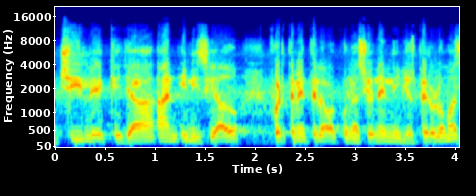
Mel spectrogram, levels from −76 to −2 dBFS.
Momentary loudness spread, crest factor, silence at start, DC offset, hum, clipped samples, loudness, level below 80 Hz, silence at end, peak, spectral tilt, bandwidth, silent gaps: 5 LU; 16 dB; 0 s; under 0.1%; none; under 0.1%; -19 LUFS; -72 dBFS; 0 s; -4 dBFS; 0 dB/octave; 16 kHz; none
